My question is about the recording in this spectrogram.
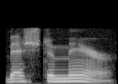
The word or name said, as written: beche-de-mer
